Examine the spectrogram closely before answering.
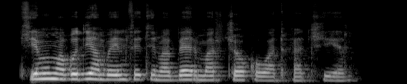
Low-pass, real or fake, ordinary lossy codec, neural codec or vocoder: none; fake; none; codec, 44.1 kHz, 7.8 kbps, Pupu-Codec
